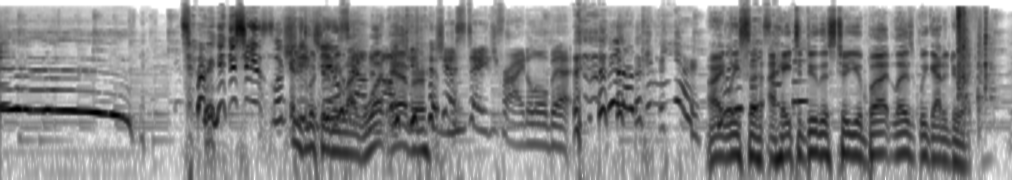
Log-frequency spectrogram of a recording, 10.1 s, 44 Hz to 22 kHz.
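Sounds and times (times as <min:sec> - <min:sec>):
dog howling: 0:00.0 - 0:01.4
laughter: 0:01.8 - 0:04.8, 0:05.7 - 0:08.4
speech: 0:02.1 - 0:09.8.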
